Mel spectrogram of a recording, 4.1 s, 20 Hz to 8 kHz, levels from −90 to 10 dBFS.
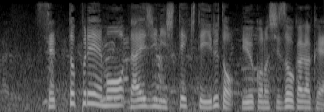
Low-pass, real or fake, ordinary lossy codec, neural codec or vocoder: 7.2 kHz; real; none; none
